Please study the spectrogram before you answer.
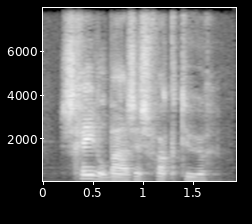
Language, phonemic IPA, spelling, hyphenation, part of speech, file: Dutch, /ˈsxeː.dəl.baː.zɪs.frɑkˌtyːr/, schedelbasisfractuur, sche‧del‧ba‧sis‧frac‧tuur, noun, Nl-schedelbasisfractuur.ogg
- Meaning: basilar skull fracture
